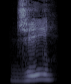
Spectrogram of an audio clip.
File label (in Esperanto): "gxi", esperanto; leciono1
